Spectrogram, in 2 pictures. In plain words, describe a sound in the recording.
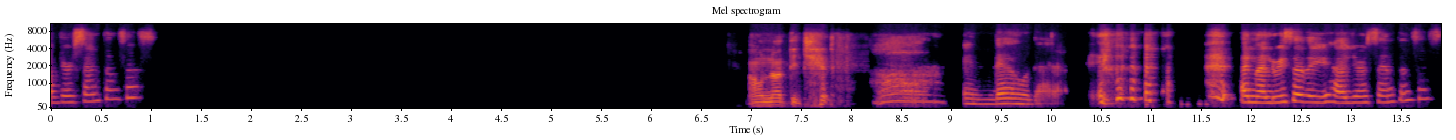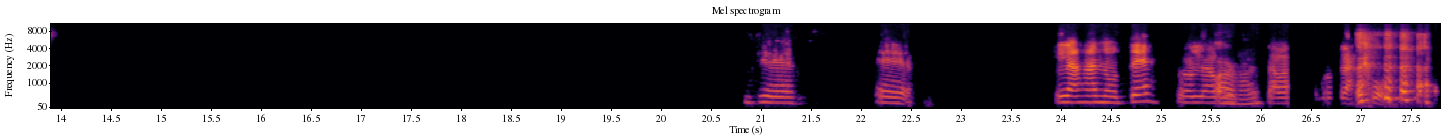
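A young woman speaks cheerfully over an online call.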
